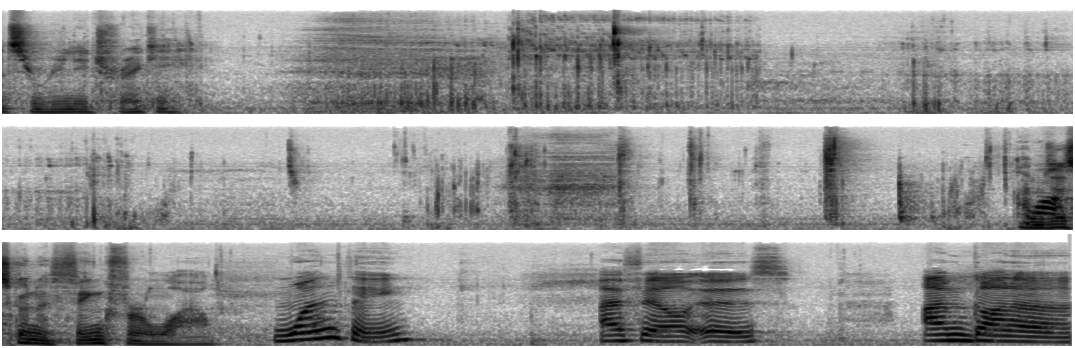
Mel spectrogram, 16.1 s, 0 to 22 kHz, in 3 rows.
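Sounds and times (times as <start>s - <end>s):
person slurping tea: 1.6s - 6.4s, 7.4s - 8.6s.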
